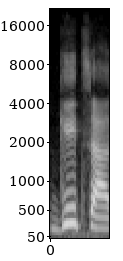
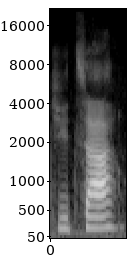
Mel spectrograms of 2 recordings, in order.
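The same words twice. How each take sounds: First: The u after the g is not pronounced. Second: A u sound is pronounced after the g. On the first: The speaker calls it right. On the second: The speaker calls it wrong. "not guitar"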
